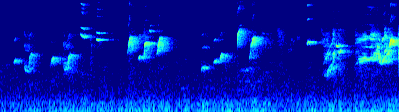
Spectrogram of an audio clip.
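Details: Quick, liquid twittering from a caged European goldfinch, a string of bright short high notes and slurred chirps growing fuller toward the end over faint low hum.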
